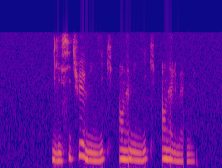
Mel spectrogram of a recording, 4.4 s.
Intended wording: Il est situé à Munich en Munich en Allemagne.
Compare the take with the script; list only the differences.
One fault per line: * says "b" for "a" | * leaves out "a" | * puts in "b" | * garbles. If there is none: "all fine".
all fine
